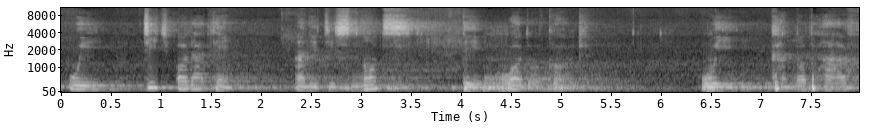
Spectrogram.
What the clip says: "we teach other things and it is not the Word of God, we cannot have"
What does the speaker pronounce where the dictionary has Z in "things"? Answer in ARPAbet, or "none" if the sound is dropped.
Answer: none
